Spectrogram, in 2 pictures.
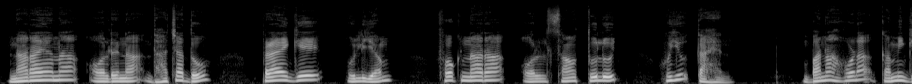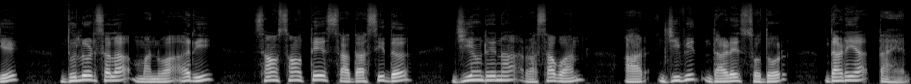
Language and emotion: Santali, neutral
